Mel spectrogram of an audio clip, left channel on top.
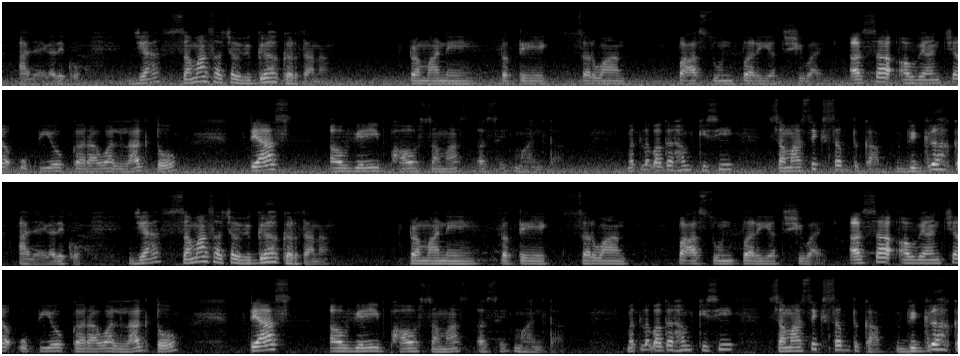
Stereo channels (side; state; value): left; noise; rumble, 11 dB below the sound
